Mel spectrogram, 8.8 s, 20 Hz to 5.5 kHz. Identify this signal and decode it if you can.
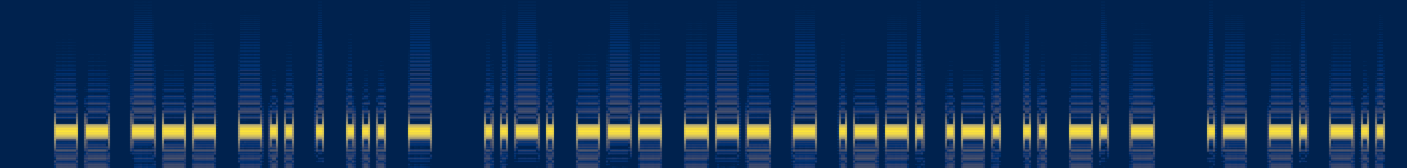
Morse code, heard as a keyed tone, about 25 wpm, 600 Hz. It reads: MODEST FOOTPRINT AND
